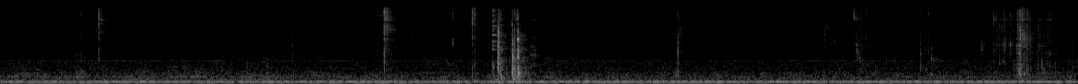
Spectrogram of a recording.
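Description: Small clicks and light handling noises of beauty products and packaging being picked up and turned over, the loudest a short cluster about five seconds in, over a steady low hum.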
